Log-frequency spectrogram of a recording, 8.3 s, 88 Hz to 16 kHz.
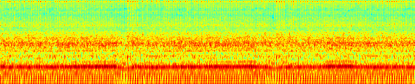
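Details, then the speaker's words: MTD 22-inch push mower 11-A084E029: the small single-cylinder holds a steady, fairly even run with two brief dips, yet the plug wire was found unhooked; running with plug wire disconnected. "I don't have The Spar plug hooked up look I don't have the car CL hook that block I didn't hook this park plug [Laughter] up"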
